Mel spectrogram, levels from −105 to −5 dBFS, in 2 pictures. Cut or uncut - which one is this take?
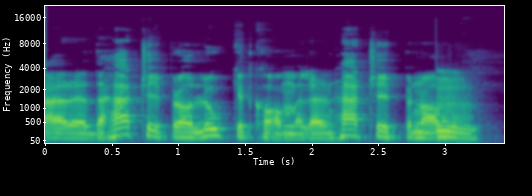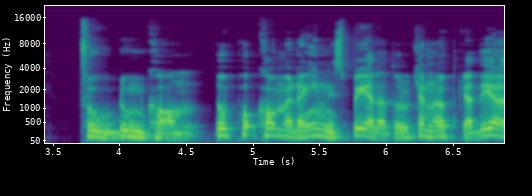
uncut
